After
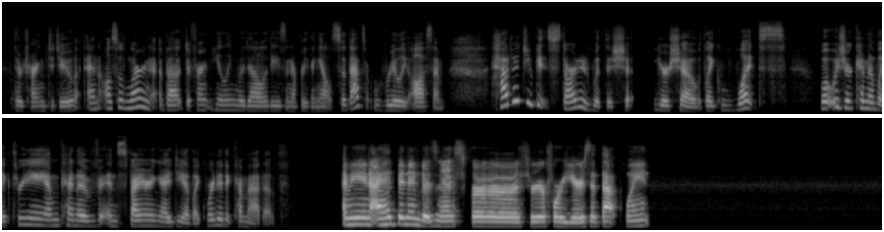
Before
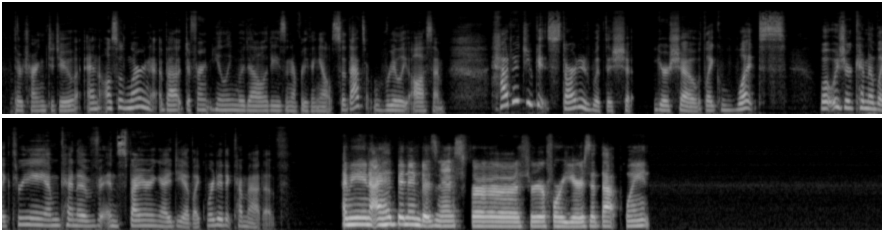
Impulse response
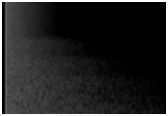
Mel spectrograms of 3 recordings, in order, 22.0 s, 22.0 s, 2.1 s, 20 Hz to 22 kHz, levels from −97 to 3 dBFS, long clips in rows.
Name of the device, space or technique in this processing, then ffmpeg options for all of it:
phone speaker on a table: -af "highpass=f=390:w=0.5412,highpass=f=390:w=1.3066,equalizer=f=420:t=q:w=4:g=-9,equalizer=f=660:t=q:w=4:g=-7,equalizer=f=1.3k:t=q:w=4:g=-6,equalizer=f=3.3k:t=q:w=4:g=-5,equalizer=f=5.5k:t=q:w=4:g=-5,lowpass=f=6.5k:w=0.5412,lowpass=f=6.5k:w=1.3066"

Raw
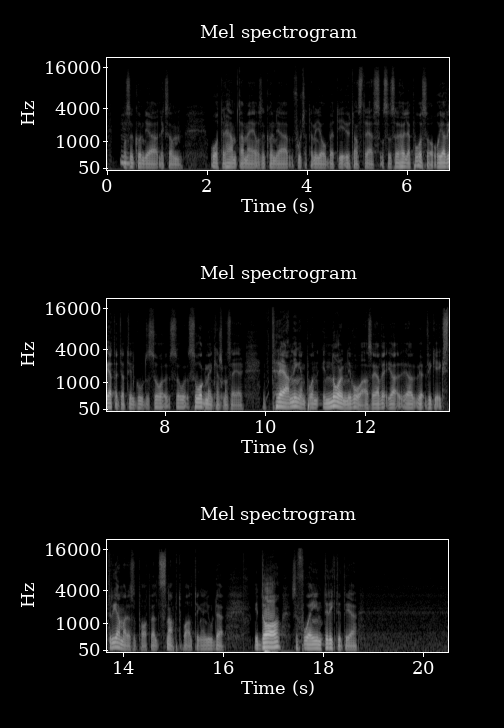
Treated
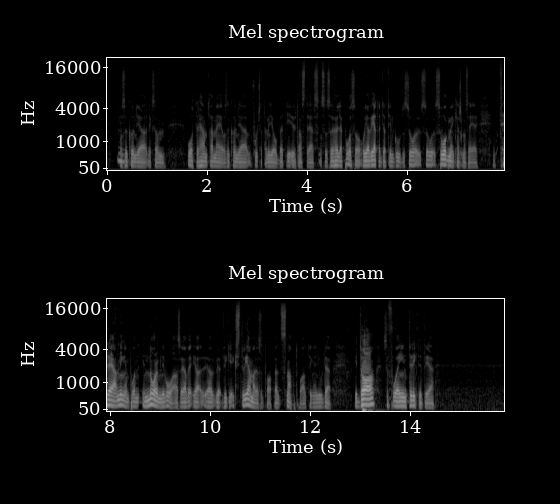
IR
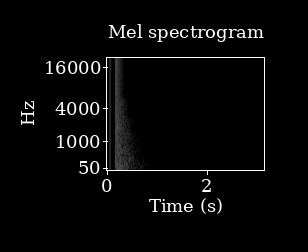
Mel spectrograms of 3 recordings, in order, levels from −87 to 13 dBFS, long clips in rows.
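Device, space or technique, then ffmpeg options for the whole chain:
nightcore: -af "asetrate=56889,aresample=44100,volume=-6.5dB"

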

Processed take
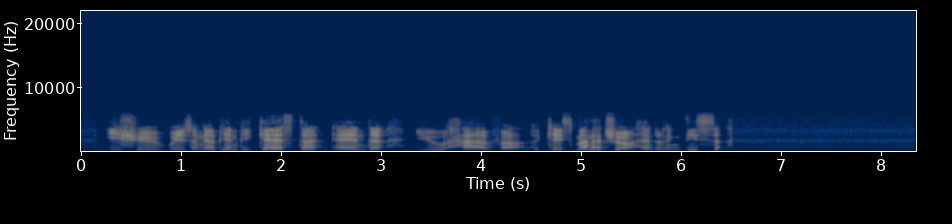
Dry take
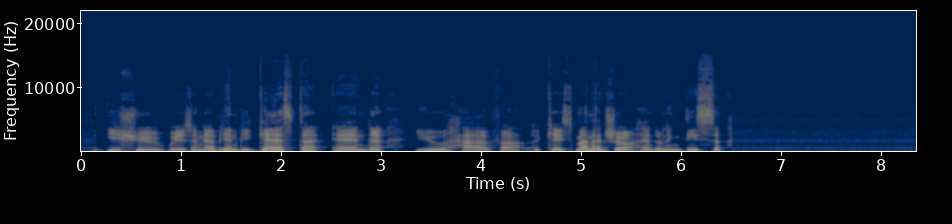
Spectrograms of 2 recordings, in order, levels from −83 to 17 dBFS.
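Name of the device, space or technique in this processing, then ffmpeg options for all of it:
musical greeting card: -af "aresample=11025,aresample=44100,highpass=f=810:w=0.5412,highpass=f=810:w=1.3066,bass=f=250:g=7,treble=f=4k:g=0,equalizer=f=3.5k:t=o:w=0.54:g=6.5"

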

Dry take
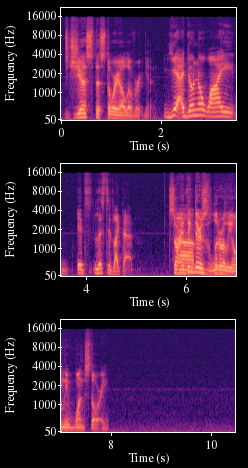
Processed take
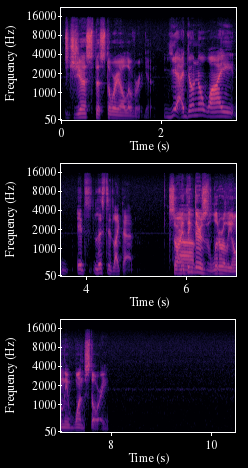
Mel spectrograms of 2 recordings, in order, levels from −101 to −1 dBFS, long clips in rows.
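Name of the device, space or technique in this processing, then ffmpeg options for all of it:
piezo pickup straight into a mixer: -filter_complex "[0:a]lowpass=8.9k,aderivative,asettb=1/sr,asplit=3[a][b][c];[a]atrim=end=1.514[d];[b]atrim=start=1.51:end=2.99,asetpts=PTS-STARTPTS,afade=t=in:d=0.004:c=qsin,afade=t=out:st=1.476:d=0.004:c=qsin,equalizer=f=250:t=o:w=0.67:g=-11,equalizer=f=630:t=o:w=0.67:g=-6,equalizer=f=2.5k:t=o:w=0.67:g=-5[e];[c]atrim=start=2.986[f];[d][e]acrossfade=d=0.004:c1=hsin:c2=qsin[g];[g][f]acrossfade=d=0.004:c1=qsin:c2=hsin,volume=-7.5dB"

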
